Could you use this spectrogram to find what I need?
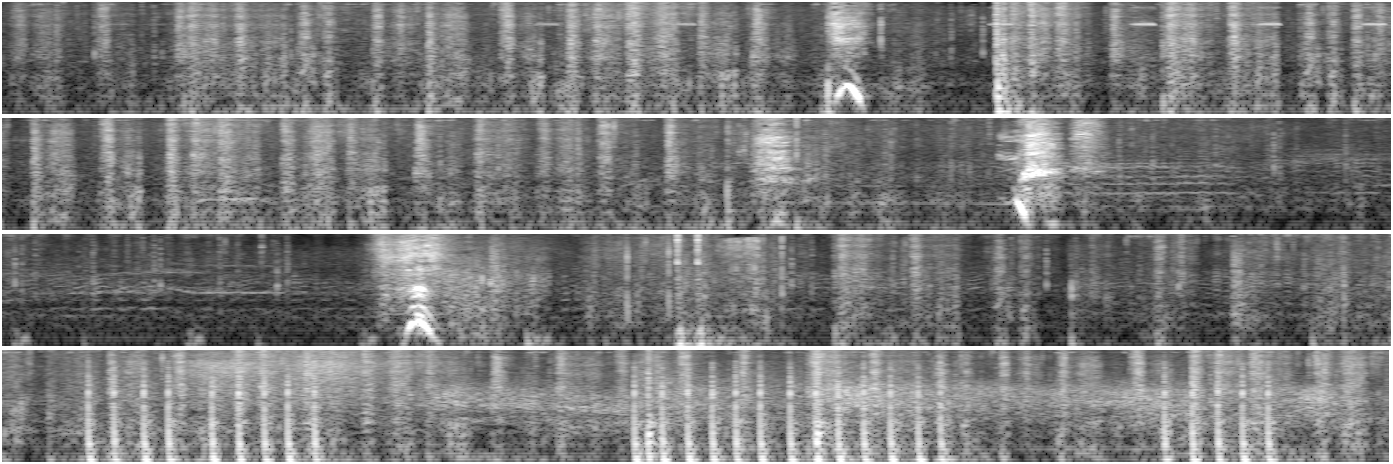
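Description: Keyboard keys click rapidly.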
